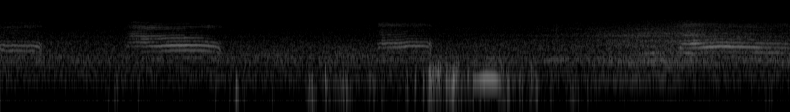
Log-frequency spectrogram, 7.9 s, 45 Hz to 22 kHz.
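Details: Black pet cat recorded 22 October 2013, giving four drawn-out, clear meows across eight seconds, some rising then falling, with soft clatter and rustling between calls.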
